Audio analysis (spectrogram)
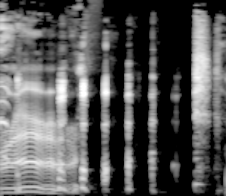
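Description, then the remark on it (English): A person makes a drawn-out, growly vocal imitation of a tiger's roar, followed by several short, breathy bursts like quick chuckles, all fairly loud. “I'm gonna go tiger. Tiger. Rawr. Rawr.”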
